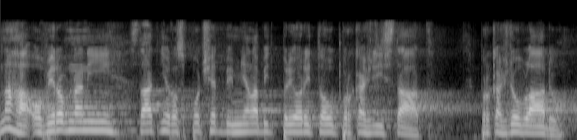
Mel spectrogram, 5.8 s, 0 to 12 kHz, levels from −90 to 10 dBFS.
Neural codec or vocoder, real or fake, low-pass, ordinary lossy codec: none; real; 7.2 kHz; AAC, 48 kbps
